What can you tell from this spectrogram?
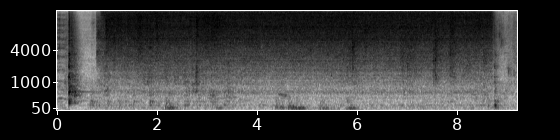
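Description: Kitchen tap running in a steady stream, turned on about a second in and shut off abruptly near the end, just after a sharp knock.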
